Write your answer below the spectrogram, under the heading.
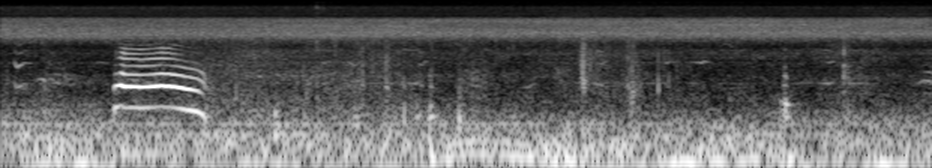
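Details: Plump orange-and-white stray cat resting on cool moss in a park lets out a single clear meow that bends downward at the end, followed by quiet outdoor background with faint scattered ticks.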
